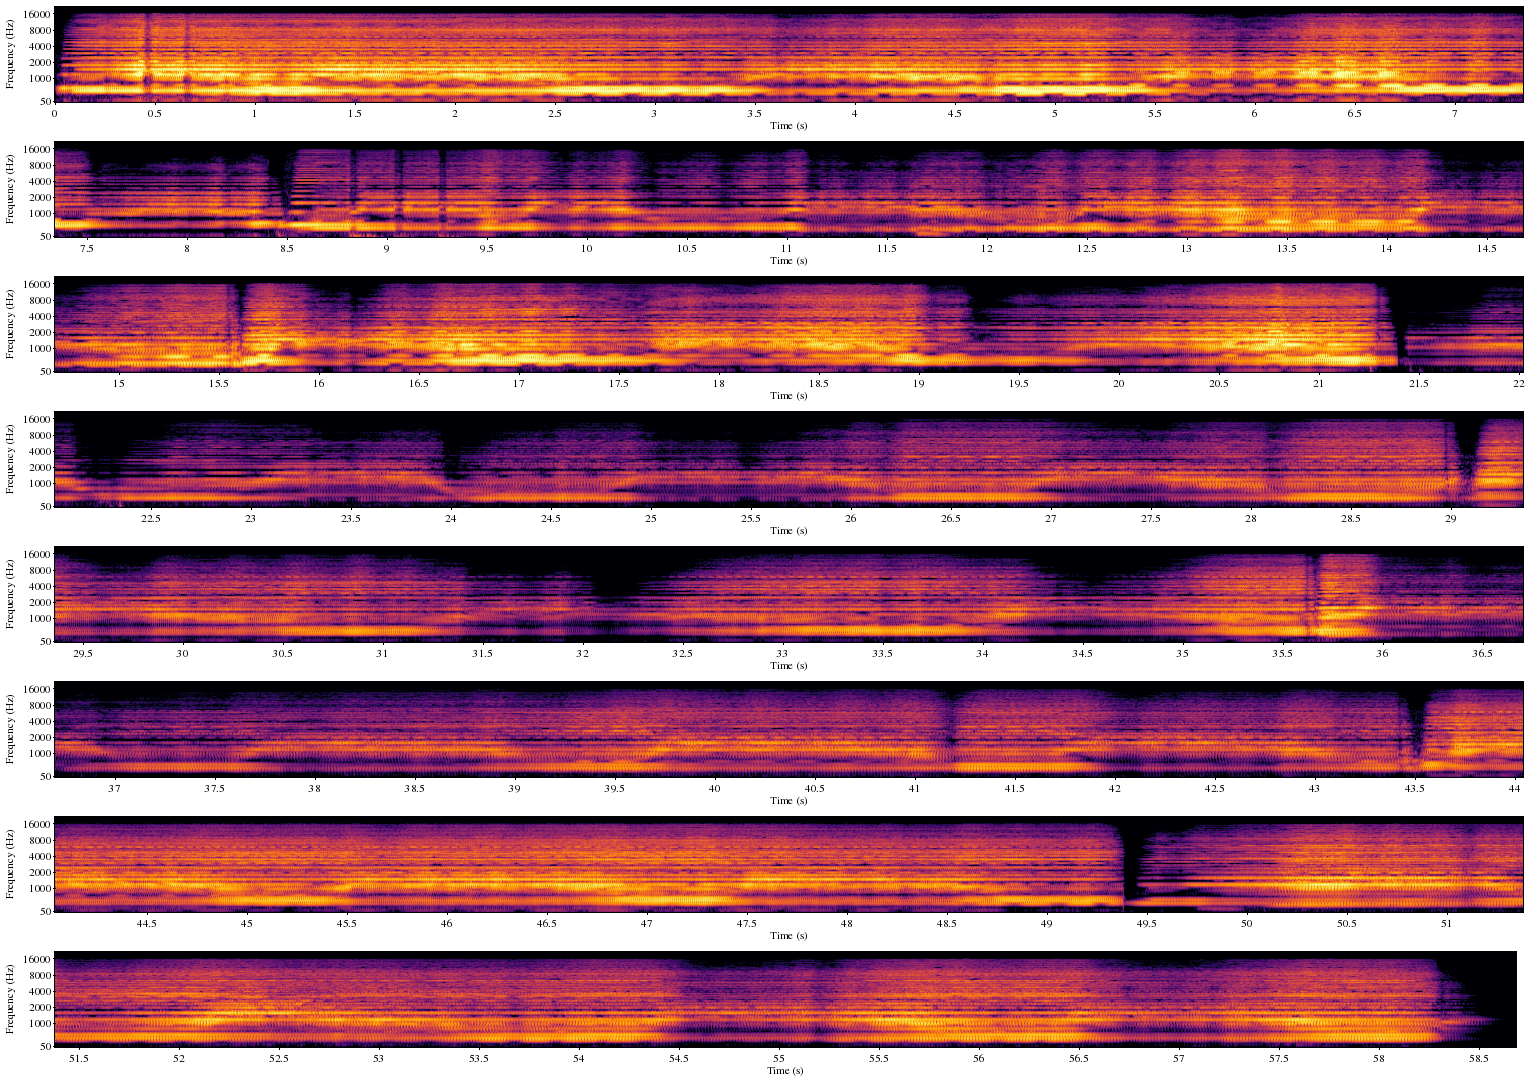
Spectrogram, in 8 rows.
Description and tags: Harmonica Chord Variations 03
Key, Harmonica, Chords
